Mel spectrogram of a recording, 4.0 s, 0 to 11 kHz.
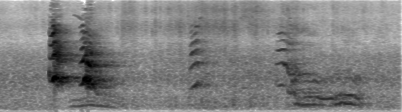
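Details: Bouvier des Flandres puppies, 7.5 weeks old, playing and complaining they haven't had breakfast yet: two sharp, high yelps close together, a short yip, then a wavering, drawn-out whine that dips lower at the end.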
